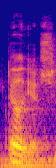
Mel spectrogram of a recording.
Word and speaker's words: Ilyich: Ilyich, yes.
